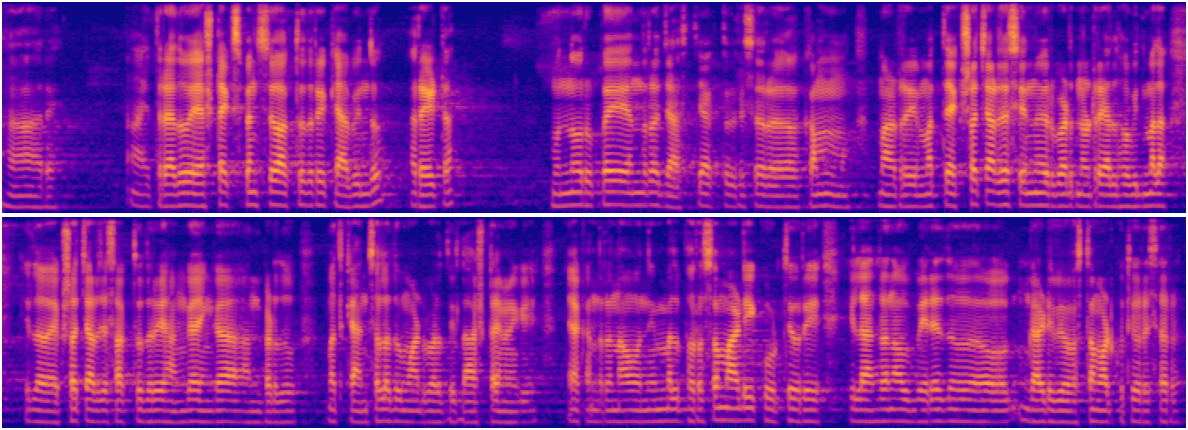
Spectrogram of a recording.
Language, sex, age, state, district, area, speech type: Kannada, male, 18-30, Karnataka, Gulbarga, urban, spontaneous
